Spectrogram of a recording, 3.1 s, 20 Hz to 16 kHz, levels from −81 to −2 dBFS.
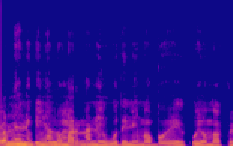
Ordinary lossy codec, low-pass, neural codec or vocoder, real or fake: none; 14.4 kHz; codec, 44.1 kHz, 3.4 kbps, Pupu-Codec; fake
